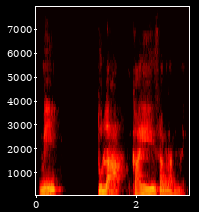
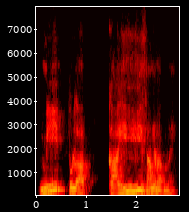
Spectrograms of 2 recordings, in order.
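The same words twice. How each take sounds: First: The stress is on तुला. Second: The stress is on काहीही.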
